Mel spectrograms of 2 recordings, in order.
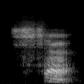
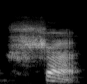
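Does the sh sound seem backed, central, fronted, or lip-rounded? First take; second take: fronted; backed. First: The sh sound is made slightly forward. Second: The sh sound is made further back. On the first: "tengah lidah tapi agak ke depan" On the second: "Agak di belakang"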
